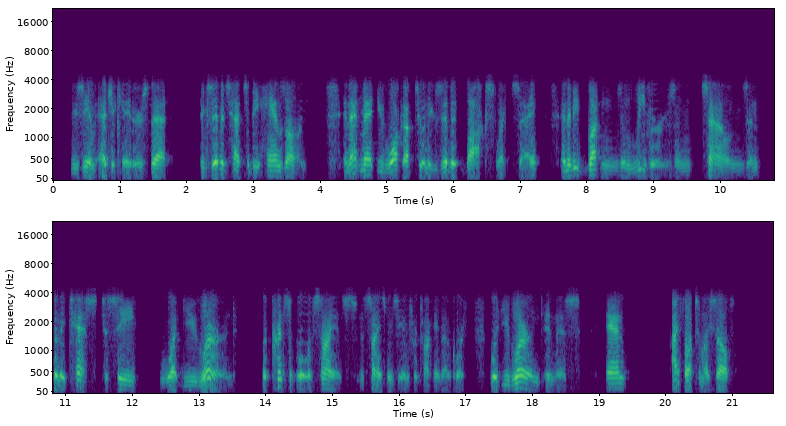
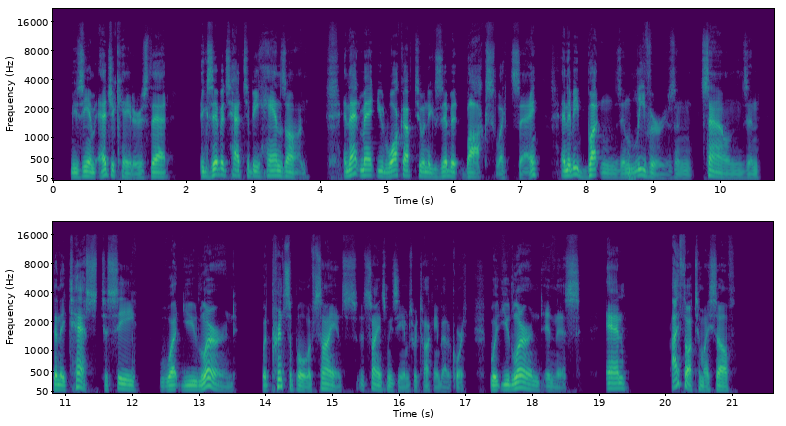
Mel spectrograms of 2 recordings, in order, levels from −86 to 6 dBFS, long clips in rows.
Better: second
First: phone-call audio; poor line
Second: none

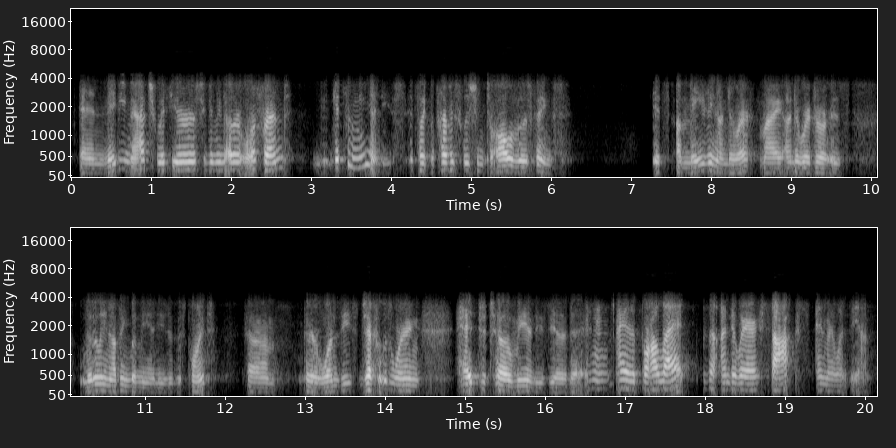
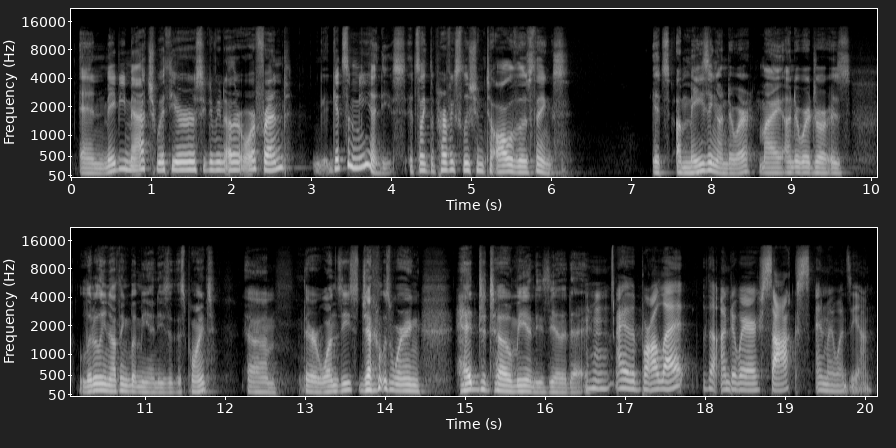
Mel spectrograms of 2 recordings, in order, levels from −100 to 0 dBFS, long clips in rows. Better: second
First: phone-call audio; poor line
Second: none

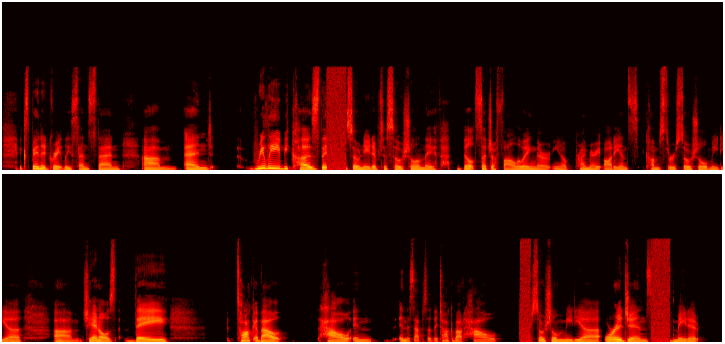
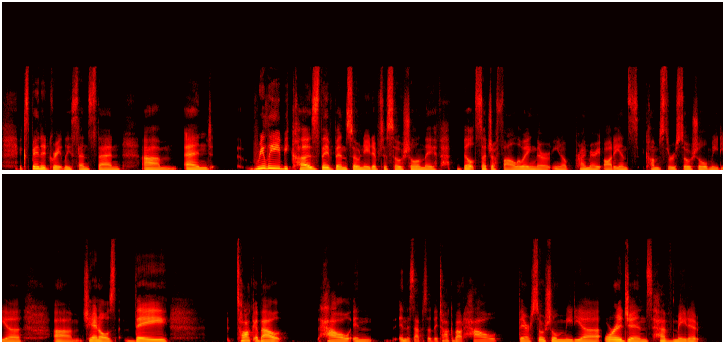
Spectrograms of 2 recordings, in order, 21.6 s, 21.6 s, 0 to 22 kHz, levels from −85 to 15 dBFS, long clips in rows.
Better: second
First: audio cutting out; filled with static; at 5 s, at 19 s and at 21 s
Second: none

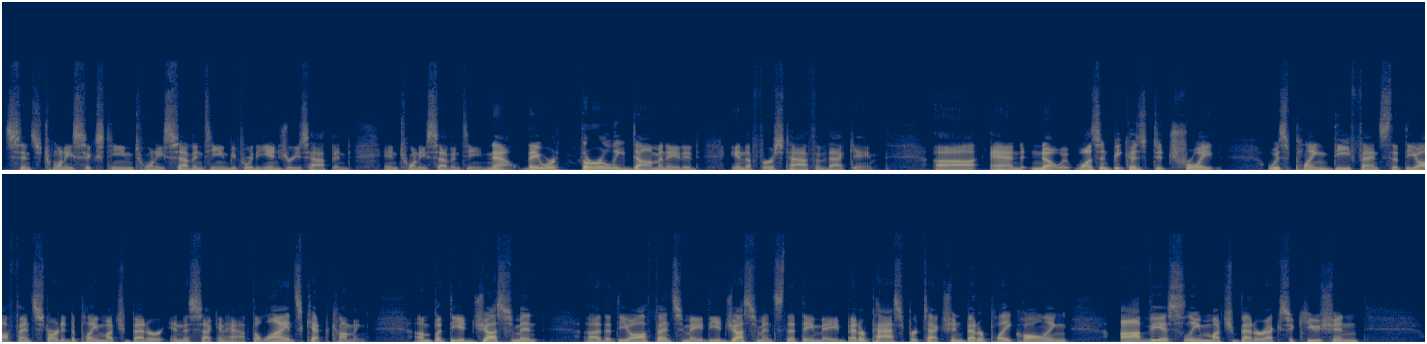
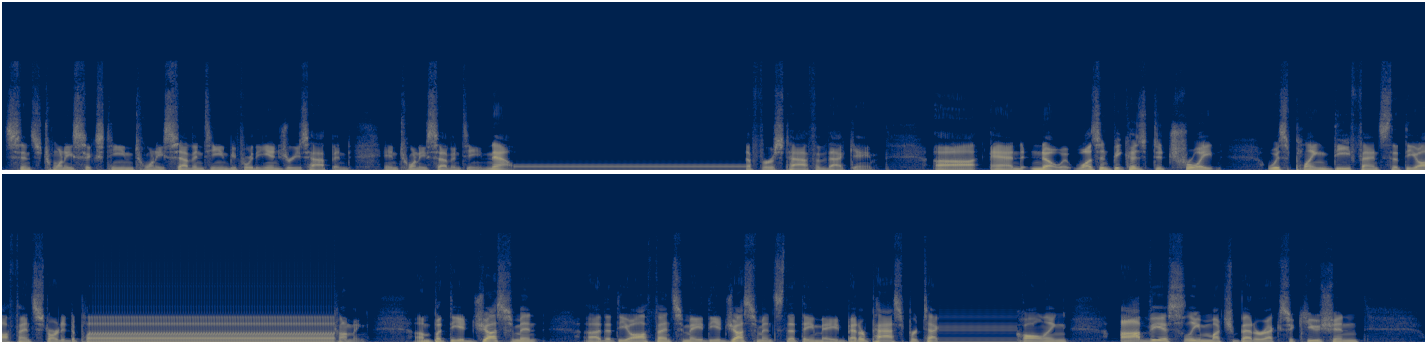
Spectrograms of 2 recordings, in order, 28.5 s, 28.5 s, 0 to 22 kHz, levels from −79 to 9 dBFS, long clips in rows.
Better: first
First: none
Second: audio freezing; at 5 s for 2.5 s, at 15 s for 2.5 s and at 24 s for 1 s

